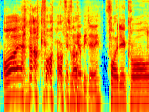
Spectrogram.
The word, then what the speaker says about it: Fårikål: Isn't that your national dish, fadakal? Lamb and stew. That's what he'll be doing. Fårikål or Fårikål. Fårikål. Tor didn't get your Norwegian pronunciation there.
